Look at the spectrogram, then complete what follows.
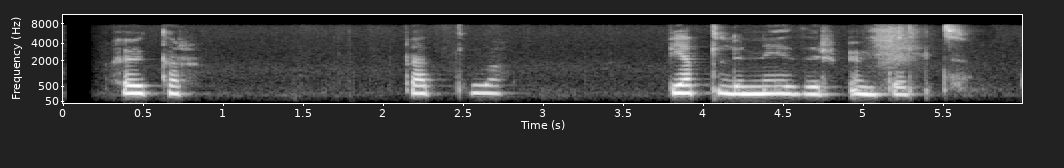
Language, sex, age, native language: Icelandic, male, 9, Icelandic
